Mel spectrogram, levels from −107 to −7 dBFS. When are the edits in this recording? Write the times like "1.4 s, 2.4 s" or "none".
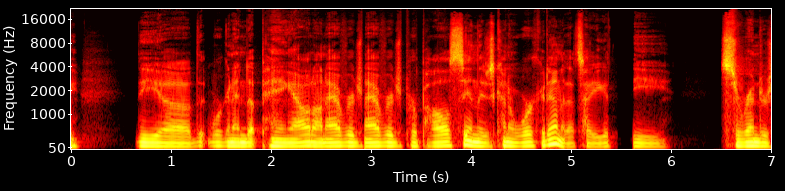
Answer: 2.9 s, 4.9 s, 5.5 s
